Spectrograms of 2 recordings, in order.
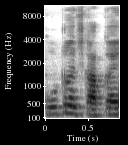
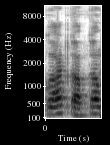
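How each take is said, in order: First: The first name is said like 'Kutz'. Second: The first name is said like 'Kart'.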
